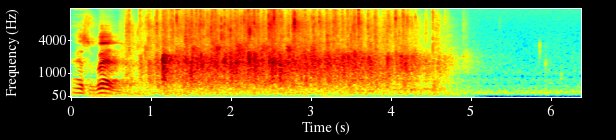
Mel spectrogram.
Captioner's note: applause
